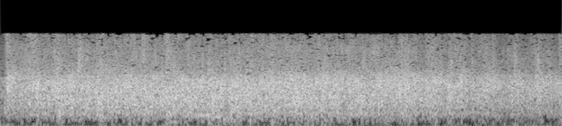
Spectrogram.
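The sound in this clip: Sustained audience applause after an actor's stage monologue: dense, steady clapping from a large crowd, loud and even from start to finish with no single voice standing out.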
